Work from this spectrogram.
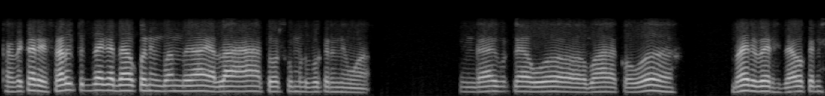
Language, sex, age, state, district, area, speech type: Kannada, male, 30-45, Karnataka, Gadag, rural, conversation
